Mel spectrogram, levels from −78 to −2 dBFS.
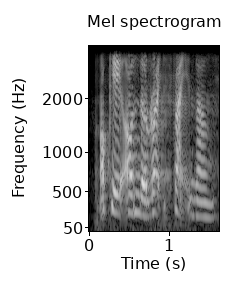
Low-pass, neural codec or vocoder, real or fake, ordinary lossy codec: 3.6 kHz; vocoder, 22.05 kHz, 80 mel bands, Vocos; fake; none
